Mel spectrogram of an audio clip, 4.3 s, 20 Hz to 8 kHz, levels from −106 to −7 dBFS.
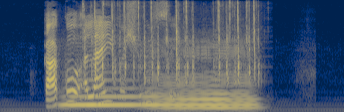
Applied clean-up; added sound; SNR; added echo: none; Wind instrument, woodwind instrument + Computer keyboard; -2 dB; none.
